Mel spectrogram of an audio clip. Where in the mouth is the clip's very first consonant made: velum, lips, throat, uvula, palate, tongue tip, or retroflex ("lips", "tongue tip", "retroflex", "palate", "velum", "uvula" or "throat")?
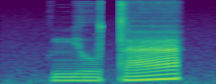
lips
